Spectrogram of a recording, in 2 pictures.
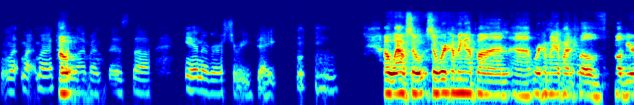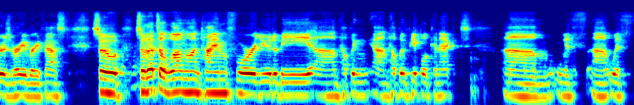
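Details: Adult man who identifies himself as a clutterer; cluttering.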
